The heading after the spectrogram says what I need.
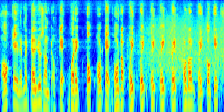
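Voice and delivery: put-on flustered Indian accent. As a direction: trip over yourself with an Indian accent. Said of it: "you can see it".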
